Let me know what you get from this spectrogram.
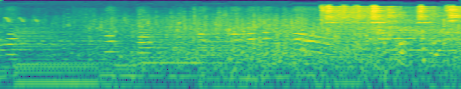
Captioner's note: sheep stampeding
